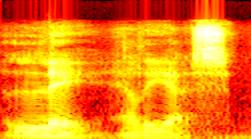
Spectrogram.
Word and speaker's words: les: Take for example the article less. By itself, it's boring. It sounds like le and you don't pronounce the s.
